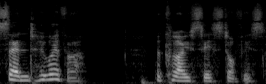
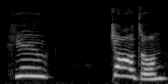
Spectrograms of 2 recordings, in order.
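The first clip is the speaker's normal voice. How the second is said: imitating Dave; 13 semitones higher, 10 dB louder, slower than usual. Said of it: "And he'd go".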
